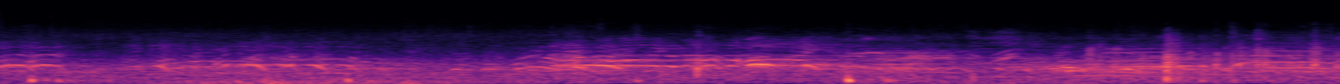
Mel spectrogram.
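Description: A football thuds when it is kicked.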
